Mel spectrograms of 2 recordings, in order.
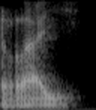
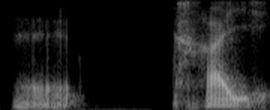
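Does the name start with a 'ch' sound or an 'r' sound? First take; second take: r sound; ch sound. First: The name starts with an 'r' sound. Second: The name starts with a 'ch' sound. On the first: The speaker calls it wrong. "not Rai" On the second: The speaker calls it right. "But it's pronounced as Chai"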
